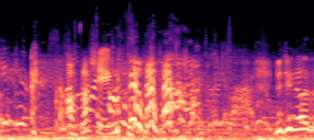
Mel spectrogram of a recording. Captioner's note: laughing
